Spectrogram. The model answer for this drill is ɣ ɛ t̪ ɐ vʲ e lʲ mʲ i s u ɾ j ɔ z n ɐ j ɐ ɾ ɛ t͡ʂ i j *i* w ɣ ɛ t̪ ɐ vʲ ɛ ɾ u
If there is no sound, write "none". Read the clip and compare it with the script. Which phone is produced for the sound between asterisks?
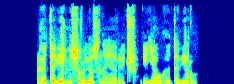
a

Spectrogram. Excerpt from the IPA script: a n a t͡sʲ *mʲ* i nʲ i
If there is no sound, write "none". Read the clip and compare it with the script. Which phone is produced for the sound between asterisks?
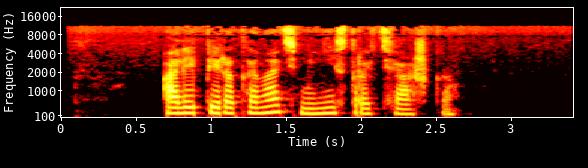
mʲ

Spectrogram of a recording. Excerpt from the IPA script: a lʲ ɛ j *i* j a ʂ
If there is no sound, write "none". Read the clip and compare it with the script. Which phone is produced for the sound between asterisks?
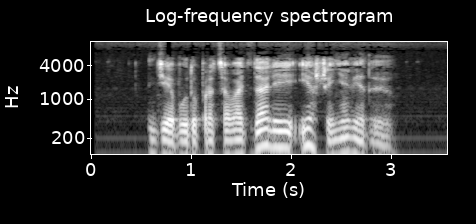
i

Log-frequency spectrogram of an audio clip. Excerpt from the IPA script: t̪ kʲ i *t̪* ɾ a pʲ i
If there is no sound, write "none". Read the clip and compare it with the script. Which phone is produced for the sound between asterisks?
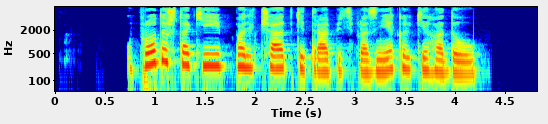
t̪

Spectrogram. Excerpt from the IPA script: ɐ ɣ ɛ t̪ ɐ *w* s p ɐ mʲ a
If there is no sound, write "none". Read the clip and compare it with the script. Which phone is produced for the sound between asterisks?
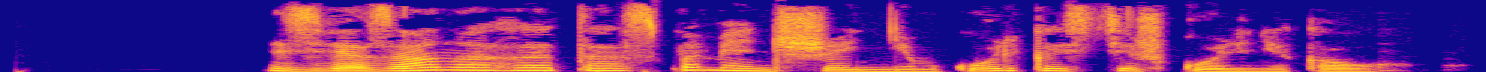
none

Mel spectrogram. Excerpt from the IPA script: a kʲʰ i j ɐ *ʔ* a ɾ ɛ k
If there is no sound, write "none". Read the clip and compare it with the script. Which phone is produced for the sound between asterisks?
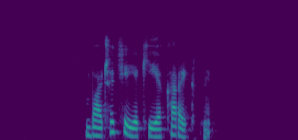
k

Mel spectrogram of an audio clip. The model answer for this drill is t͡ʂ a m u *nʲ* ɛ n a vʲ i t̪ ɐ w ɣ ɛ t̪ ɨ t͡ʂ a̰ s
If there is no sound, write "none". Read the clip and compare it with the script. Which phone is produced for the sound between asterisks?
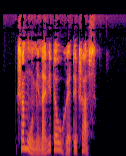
mʲ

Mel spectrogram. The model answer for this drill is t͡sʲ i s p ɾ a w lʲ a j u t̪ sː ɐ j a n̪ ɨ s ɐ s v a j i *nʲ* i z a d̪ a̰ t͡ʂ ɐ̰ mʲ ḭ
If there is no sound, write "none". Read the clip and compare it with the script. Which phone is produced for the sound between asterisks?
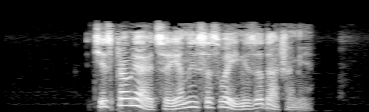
mʲ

